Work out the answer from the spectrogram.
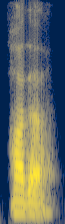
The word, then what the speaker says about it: Har: H-A-R, but it's pronounced Hara. If you can roll your tongue, that's the goal, but that seems to elude me.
